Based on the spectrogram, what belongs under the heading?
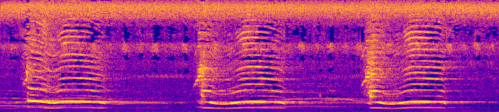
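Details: Green peafowl in Phayao province, northern Thailand, giving three loud, nasal, wavering trumpet-like calls, each about a second long and spaced under two seconds apart, over a steady high insect whine.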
